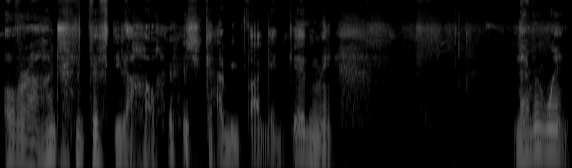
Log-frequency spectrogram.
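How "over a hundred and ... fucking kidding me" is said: laughing disbelief. Retold or imitated.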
